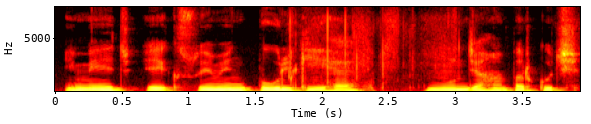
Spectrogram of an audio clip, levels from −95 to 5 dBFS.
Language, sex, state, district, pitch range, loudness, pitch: Hindi, male, Himachal Pradesh, Shimla, 115-130 Hz, -15 LUFS, 120 Hz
